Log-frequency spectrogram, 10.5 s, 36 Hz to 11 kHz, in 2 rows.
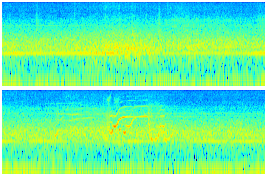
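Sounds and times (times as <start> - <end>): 
constant low hum: 0.0 - 10.5
whale whistle: 6.2 - 8.8.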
